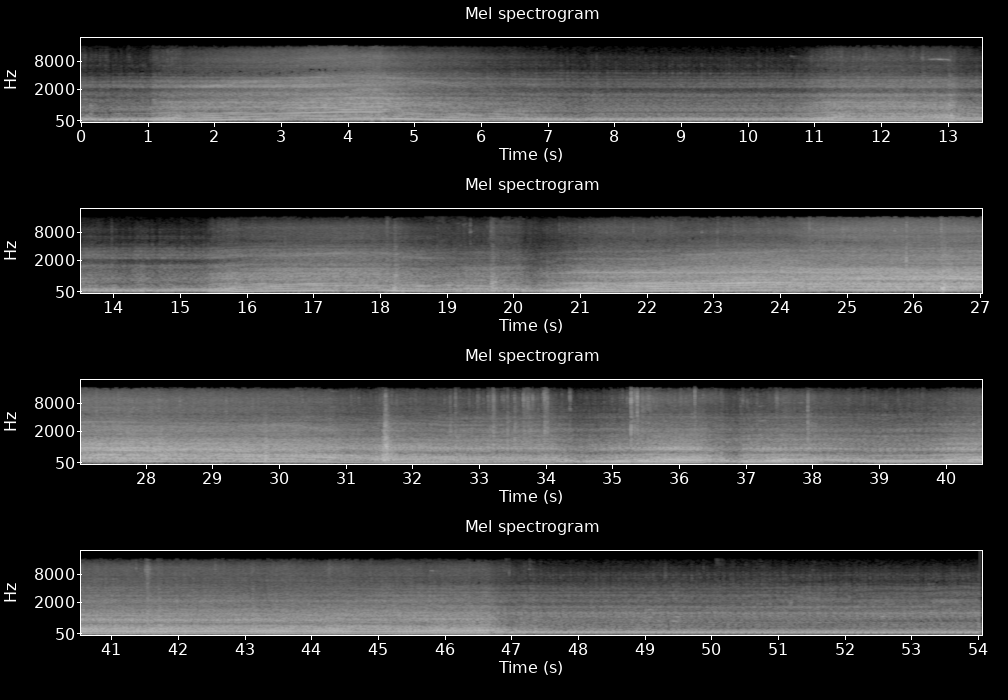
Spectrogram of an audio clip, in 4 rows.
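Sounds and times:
diesel engine revving: 0.8 - 7.5, 10.7 - 54.0.

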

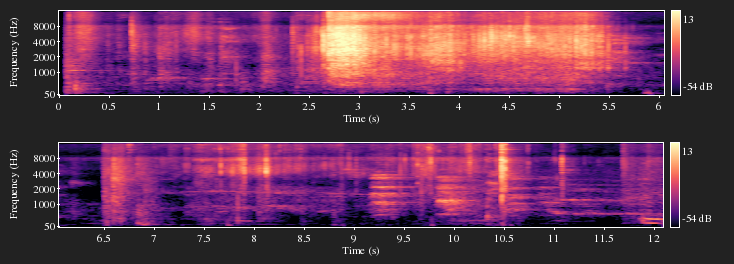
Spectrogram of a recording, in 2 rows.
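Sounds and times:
kibble pouring into a bowl: 2.4 - 5.7.

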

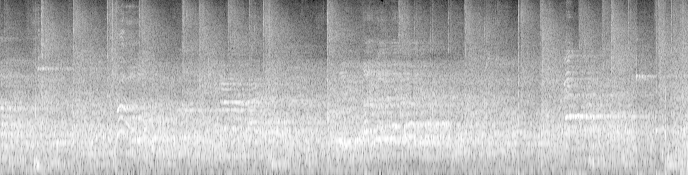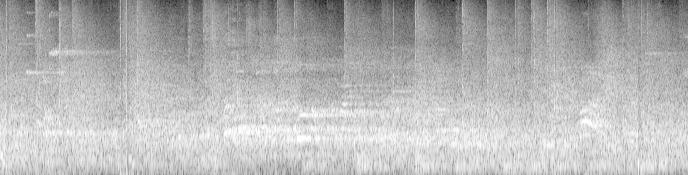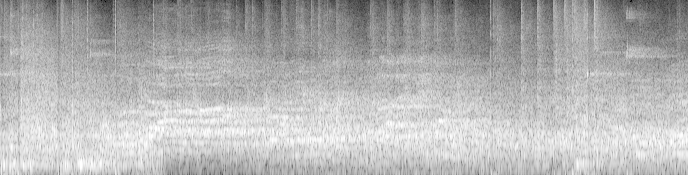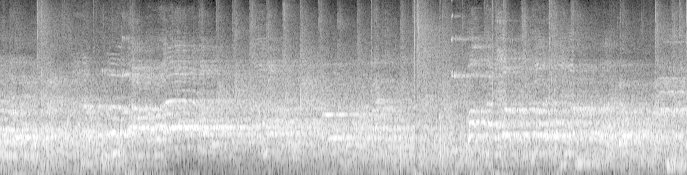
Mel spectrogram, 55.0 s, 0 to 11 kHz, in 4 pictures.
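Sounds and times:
echoing voices chatting and calling: 0.0 - 55.0.

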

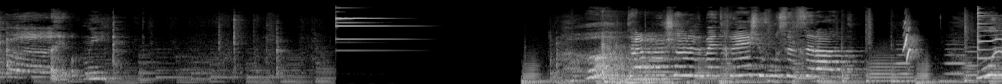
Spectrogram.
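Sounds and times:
light background music: 0.0 - 3.6, 5.2 - 10.0.

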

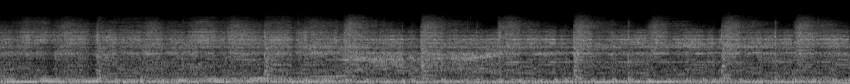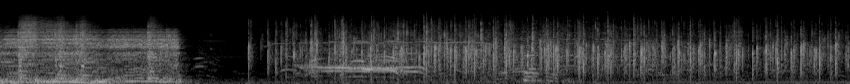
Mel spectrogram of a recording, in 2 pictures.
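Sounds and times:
hardcore band distorted guitars: 0.0 - 10.4
audience clapping and shouting: 11.0 - 17.0.

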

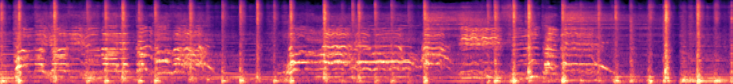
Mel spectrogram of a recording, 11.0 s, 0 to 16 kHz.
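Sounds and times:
acoustic guitars: 0.0 - 11.0
steady percussion beat: 0.0 - 11.0
women singing together: 0.1 - 9.3.

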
